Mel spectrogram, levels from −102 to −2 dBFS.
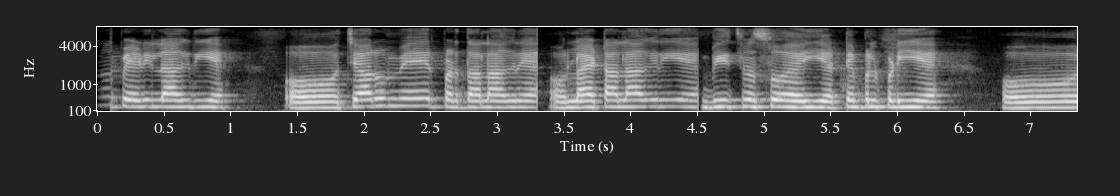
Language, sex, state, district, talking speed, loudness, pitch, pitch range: Hindi, female, Rajasthan, Churu, 185 wpm, -18 LUFS, 225 Hz, 210-235 Hz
